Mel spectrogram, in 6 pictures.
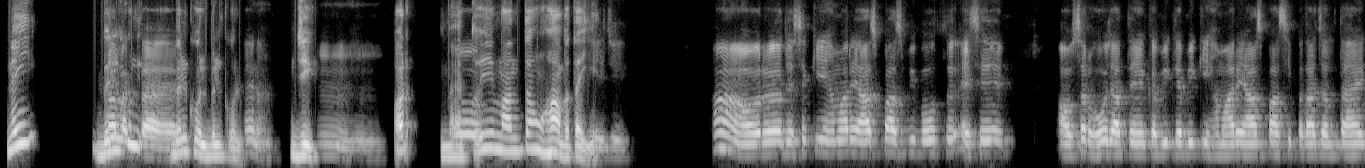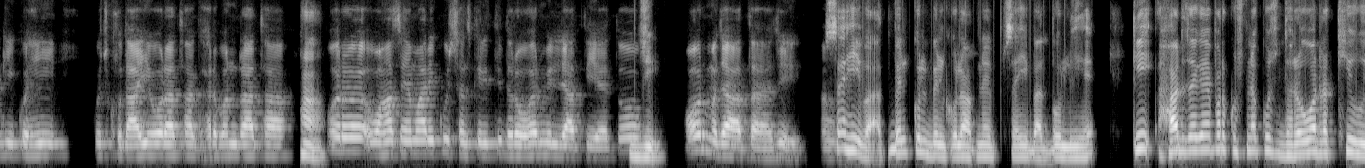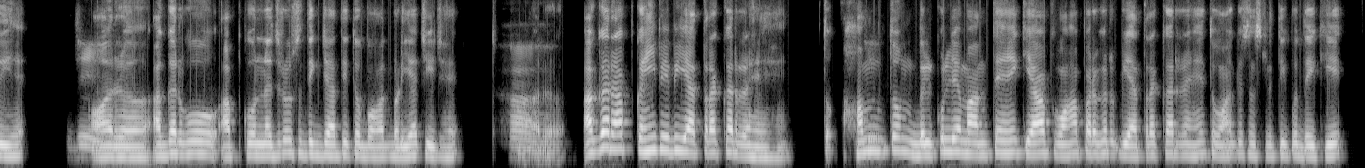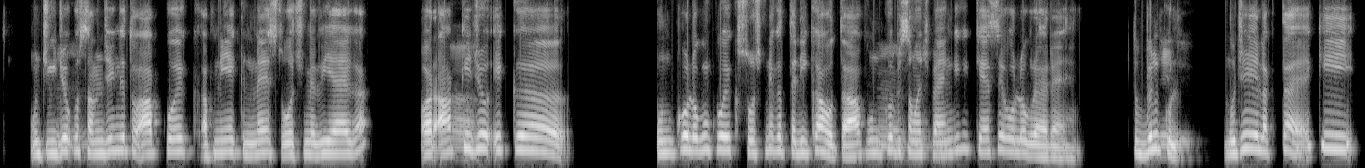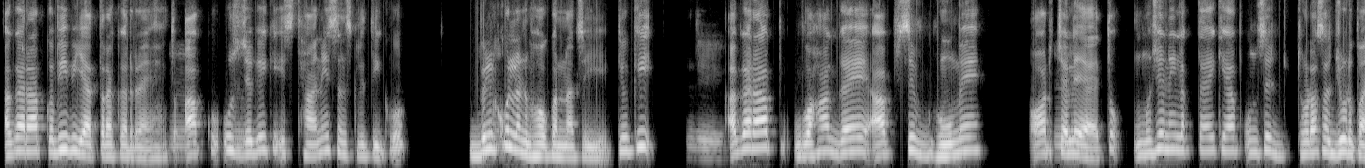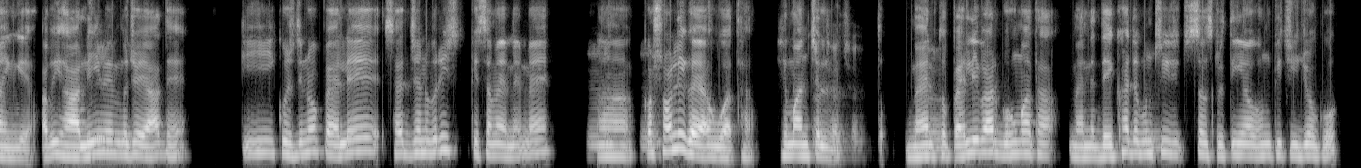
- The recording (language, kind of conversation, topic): Hindi, unstructured, यात्रा के दौरान स्थानीय संस्कृति को जानना क्यों ज़रूरी है?
- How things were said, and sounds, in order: distorted speech; tapping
